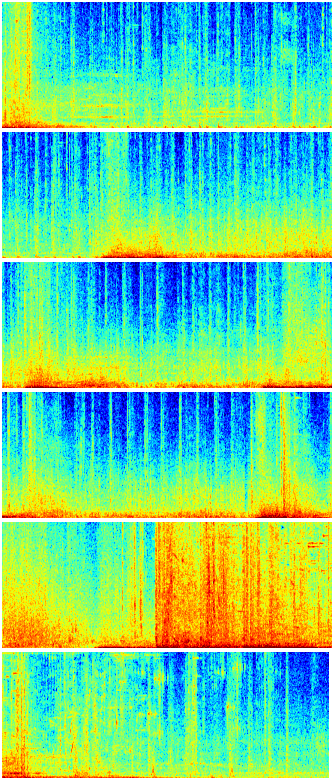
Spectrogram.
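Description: Footsteps thud over soft ground.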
